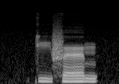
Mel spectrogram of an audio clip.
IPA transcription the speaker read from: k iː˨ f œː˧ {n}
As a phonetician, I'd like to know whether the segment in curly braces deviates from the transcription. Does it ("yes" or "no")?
yes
